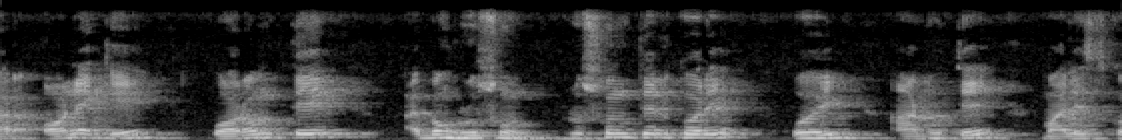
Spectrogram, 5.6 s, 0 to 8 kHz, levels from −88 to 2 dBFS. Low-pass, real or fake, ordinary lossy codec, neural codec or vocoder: 7.2 kHz; fake; none; vocoder, 44.1 kHz, 128 mel bands every 512 samples, BigVGAN v2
